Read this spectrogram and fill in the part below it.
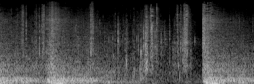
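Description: Several heavy shotgun blasts in Rainbow Six Siege, loud and close, with booming thuds spaced irregularly and a sharp final shot after a brief lull.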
